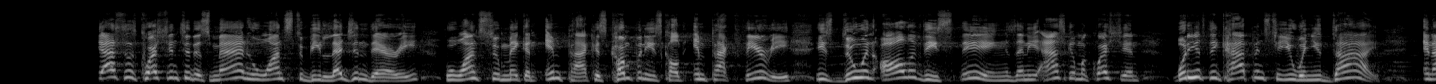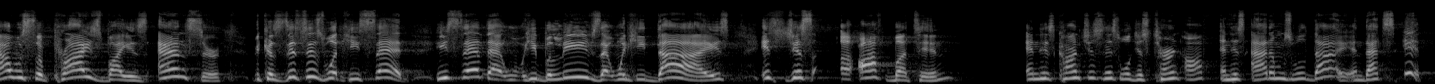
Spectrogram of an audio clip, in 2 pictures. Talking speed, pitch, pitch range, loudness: 185 wpm, 250 Hz, 210-300 Hz, -29 LUFS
